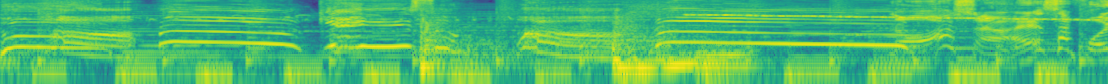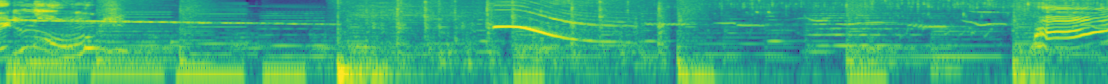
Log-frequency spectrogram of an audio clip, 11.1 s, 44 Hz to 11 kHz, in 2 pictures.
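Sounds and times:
background music with pulsing bass: 0:02.1 - 0:04.9.

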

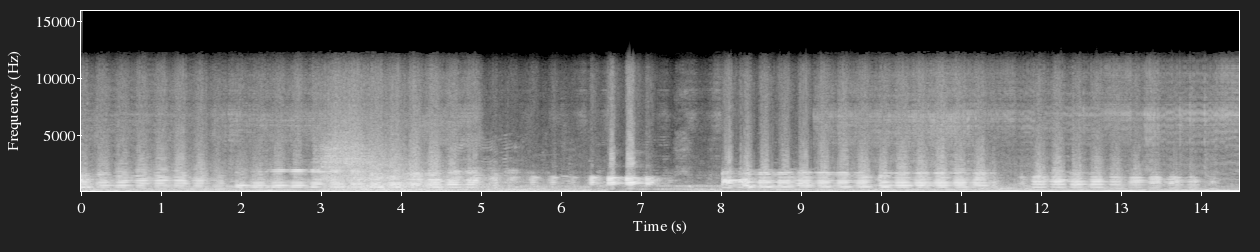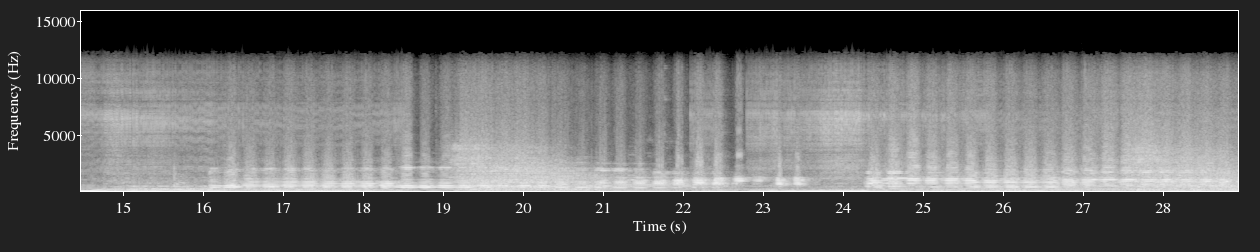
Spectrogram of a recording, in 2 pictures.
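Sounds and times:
deep bass drone: 0:00.0 - 0:28.9
distorted droning guitar tones: 0:00.0 - 0:28.9.

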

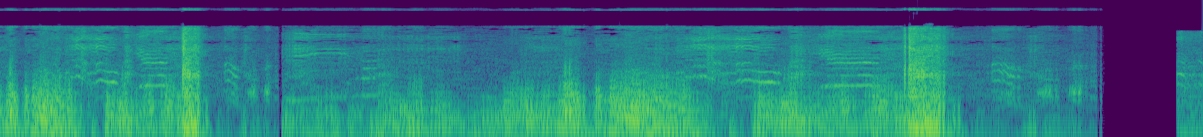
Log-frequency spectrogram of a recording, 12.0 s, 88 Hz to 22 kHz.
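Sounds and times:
rough loud noise: 0:00.0 - 0:11.0
loud bang: 0:00.1 - 0:09.8
voices: 0:00.5 - 0:11.0.

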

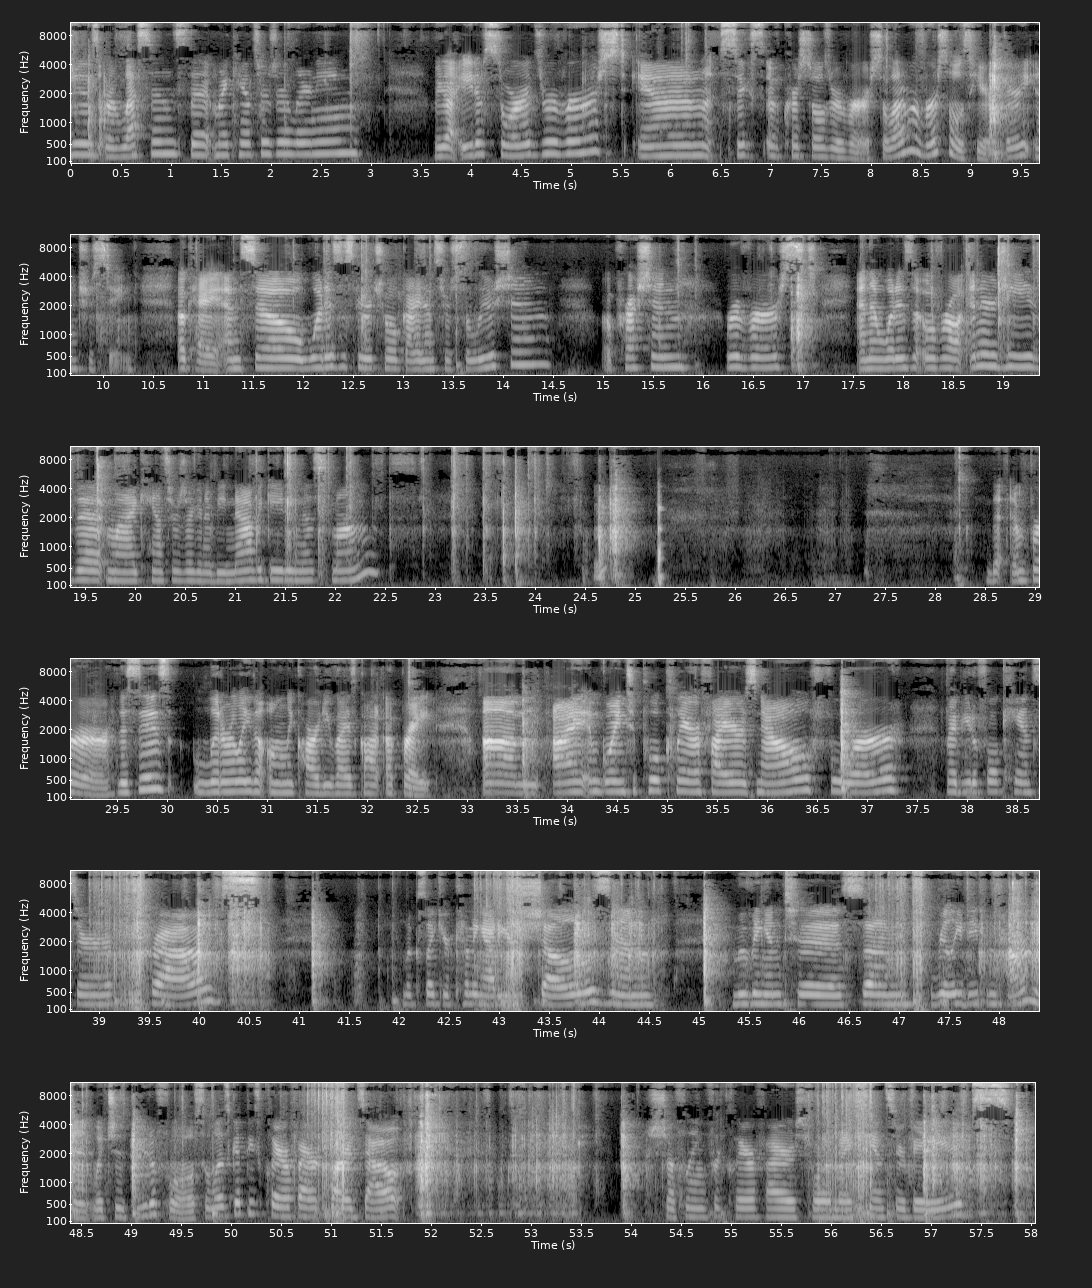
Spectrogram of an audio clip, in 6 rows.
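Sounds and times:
cards shuffling: 0:21.2 - 0:25.0.

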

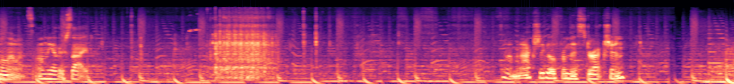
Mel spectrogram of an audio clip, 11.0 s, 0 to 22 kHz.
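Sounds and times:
background music with steady beat: 0:00.0 - 0:11.0
sewing machine stitching: 0:03.1 - 0:04.2.

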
